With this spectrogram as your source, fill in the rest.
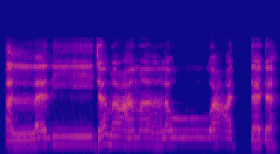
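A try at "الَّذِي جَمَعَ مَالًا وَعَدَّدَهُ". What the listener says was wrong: Afwan, alladinya agak kepanjangan sedikit. Oke, lebih dari 2 harokat. Huruf ain ini memang ya tadi cukup challenging bagi kita.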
